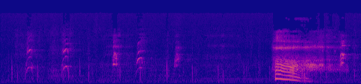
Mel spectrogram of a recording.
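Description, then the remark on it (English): A dog whimpers and yips several times in short, high-pitched bursts, then lets out a louder, drawn-out whining bark near the end, with no talking. “A yuppie dog.”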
